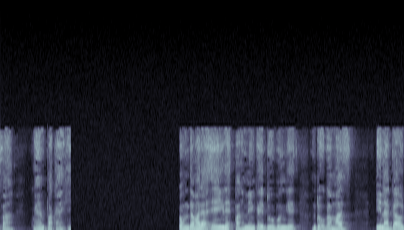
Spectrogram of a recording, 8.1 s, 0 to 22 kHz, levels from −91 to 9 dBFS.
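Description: Across the whole recording the speech sounds dull and smeared, with a fizzy, warbling edge on sibilants and nothing at all above 9.8 kHz. This is plainly audible AAC compression, likely AAC-LC at a low bitrate, with the sound suggesting something near 32 kbps. To save bits, the encoder has cut the top of the spectrum away and coarsely quantised what remains, so fine detail smears into that watery texture.

Just after "pa kweem paka", at 1.42 s, the speech cuts off abruptly. For 2.18 s, until 3.59 s, nothing remains but faint hiss, roughly 50 dB below the speech level, before the sound snaps straight back. This is an audio dropout to a faint residue, likely caused by the wanted signal being lost upstream while the path after the break stayed live, so only its own noise floor came through. The hard edges at both ends set it apart from a natural pause or a fade.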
